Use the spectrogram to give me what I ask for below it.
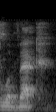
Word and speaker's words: Levesque: or levesque it is levesque it is a silent s i don't know why there's an s there that you don't pronounce but that is how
